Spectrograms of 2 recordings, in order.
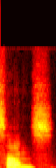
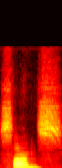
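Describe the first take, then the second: No difference in how they are said.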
